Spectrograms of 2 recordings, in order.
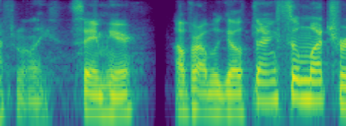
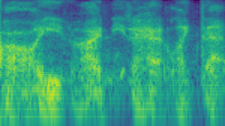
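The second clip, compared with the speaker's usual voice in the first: slow, hushed whisper under the breath; 4 dB quieter than usual. Voicing Tic Tic, who admires another character's hat: whispering to himself. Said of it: "gonna whisper to himself".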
